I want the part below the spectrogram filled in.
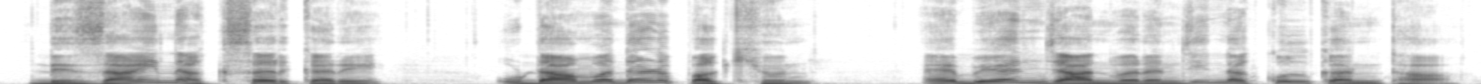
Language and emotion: Sindhi, neutral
